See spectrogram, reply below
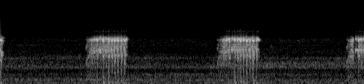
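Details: Owl filmed on a live camera at 5:27 AM on March 24 2013, giving rasping, breathy hiss-like bursts of under half a second, spaced about 1.3 seconds apart, with low constant hum between them.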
